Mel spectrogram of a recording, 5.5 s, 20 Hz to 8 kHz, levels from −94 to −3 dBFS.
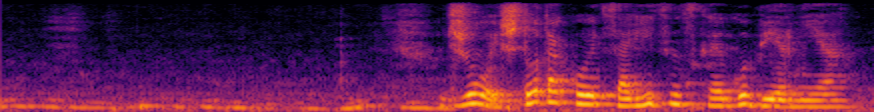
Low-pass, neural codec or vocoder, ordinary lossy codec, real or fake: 7.2 kHz; codec, 16 kHz, 16 kbps, FreqCodec, smaller model; MP3, 64 kbps; fake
